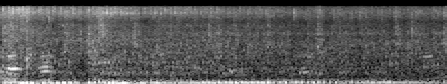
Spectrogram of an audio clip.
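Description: Low, steady rumble of an idling motor vehicle engine, easing off a little past halfway, with a brief voice at the very start.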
